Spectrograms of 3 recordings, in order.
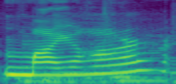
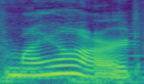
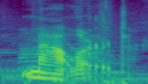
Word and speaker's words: Maillard: And either Maillard or Maillard are probably fine. Definitely not Mallard.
